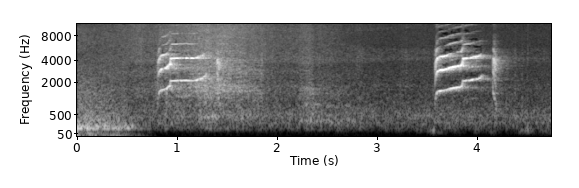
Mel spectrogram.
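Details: A male Eared Quetzal approaching its nest in high-elevation mixed-conifer forest, Sierra Madre Occidental, Chihuahua, Mexico, in August gives its loud contact call: two squealing, upslurred calls about three seconds apart, bright and harsh; otherwise quiet.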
